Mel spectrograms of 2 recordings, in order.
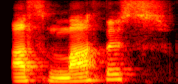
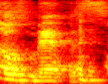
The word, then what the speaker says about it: osmanthus: So by steeping dried osmosis flour, that's definitely not how that's pronounced. Oh, we should have had Dave. I've only ever read. I've never heard. That's osmanthus. Osmanthus.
